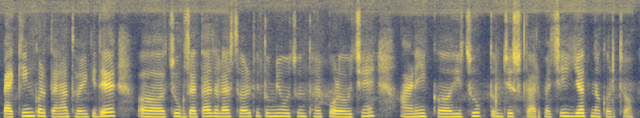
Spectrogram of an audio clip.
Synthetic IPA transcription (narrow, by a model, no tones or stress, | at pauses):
pækiŋɡkəɾt̪ənat̪ʰojkit̪e | t͡suːkd͡zat̪ad͡zalast̪ʰəɾt̪ĩt̪um̤iːot͡suːnt̪ʰə̃jpəɭəwt͡ɕẽaɽ̃ikɦit͡suːk̚t̪umt͡ɕisud̪aɾpat͡ɕijət̪nəkəɾt̪ɔ̰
